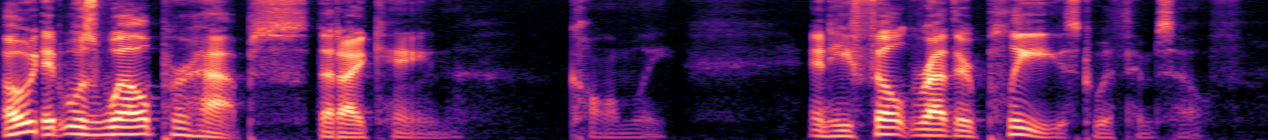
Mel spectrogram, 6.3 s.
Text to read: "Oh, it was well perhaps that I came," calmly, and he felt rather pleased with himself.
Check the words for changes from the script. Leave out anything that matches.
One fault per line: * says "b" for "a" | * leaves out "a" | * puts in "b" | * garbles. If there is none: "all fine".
all fine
